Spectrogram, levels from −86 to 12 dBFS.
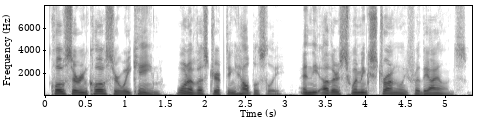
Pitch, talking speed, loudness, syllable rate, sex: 120 Hz, 200 wpm, -19 LUFS, 5.7 syllables/s, male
